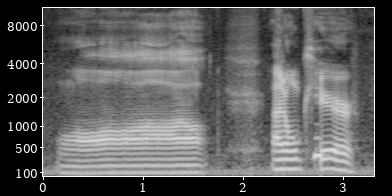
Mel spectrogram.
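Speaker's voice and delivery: loud, very drawn-out, slow, voice cracking on "aw". Reacting to a cat coming into view: voice cracking. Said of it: "my voice cracked".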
